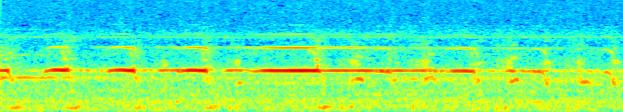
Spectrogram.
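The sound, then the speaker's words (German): A moose call: a thin, sustained whistling tone runs throughout, over a series of low, rough grunting pulses that rise and fall in a loose rhythm, moderately loud. “Elche klingen zum Beispiel so.”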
